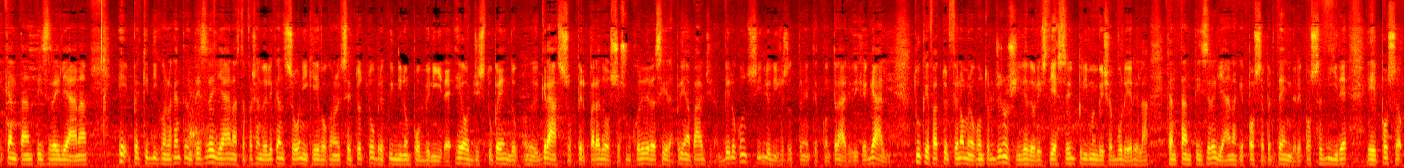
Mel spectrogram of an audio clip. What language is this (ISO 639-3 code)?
ita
